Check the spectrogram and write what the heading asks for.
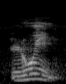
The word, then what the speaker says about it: lui: will, and you find that in words like him, which is lui, lui. So you hear that lui, ui, lui. And also in the word nui, nui.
